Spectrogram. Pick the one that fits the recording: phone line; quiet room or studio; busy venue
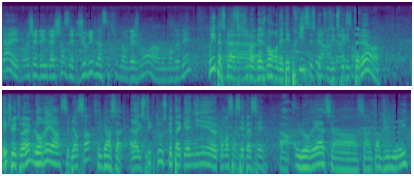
busy venue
